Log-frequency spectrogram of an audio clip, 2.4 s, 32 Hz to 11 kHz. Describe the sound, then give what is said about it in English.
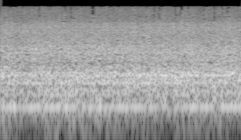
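Steady road and engine rumble from a car driving along the A57 motorway, a continuous even drone with broad hiss, loud throughout and with no talk. “I'm just on the final stretch on the A57 motorway.”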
